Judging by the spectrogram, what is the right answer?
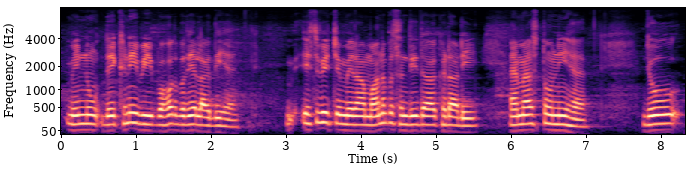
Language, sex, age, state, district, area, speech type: Punjabi, male, 18-30, Punjab, Fatehgarh Sahib, rural, spontaneous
